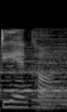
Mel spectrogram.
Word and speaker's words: Danica: In an alternate meaning, the simple Latin pronunciation, Danica, means Danish and therefore the feminine equivalent to Dane.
